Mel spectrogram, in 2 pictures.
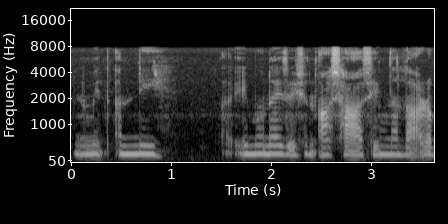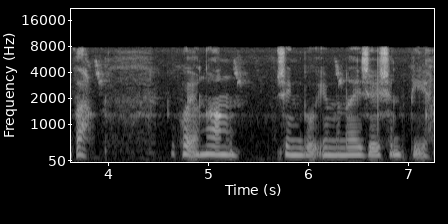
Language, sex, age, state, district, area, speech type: Manipuri, female, 30-45, Manipur, Senapati, urban, spontaneous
